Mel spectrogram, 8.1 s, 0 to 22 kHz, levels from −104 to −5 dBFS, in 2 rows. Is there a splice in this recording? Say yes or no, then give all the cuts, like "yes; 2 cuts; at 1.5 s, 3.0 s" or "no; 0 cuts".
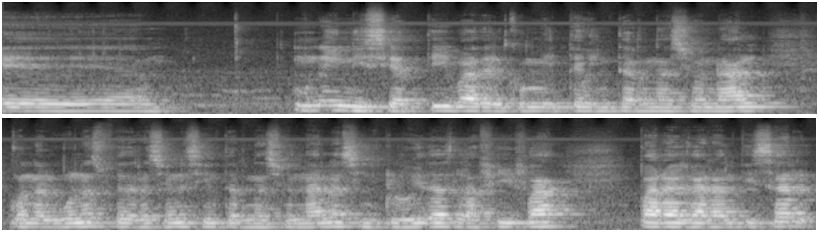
yes; 2 cuts; at 2.9 s, 4.1 s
